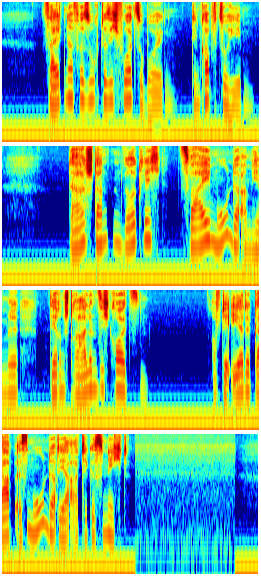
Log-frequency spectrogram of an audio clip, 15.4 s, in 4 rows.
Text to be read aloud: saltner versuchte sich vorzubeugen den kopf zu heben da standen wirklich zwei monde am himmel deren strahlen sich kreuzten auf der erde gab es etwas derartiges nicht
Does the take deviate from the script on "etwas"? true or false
true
